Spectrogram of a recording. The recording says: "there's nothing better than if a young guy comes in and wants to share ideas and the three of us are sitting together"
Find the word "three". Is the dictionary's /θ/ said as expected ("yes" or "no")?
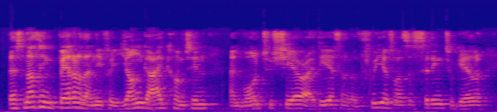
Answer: yes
